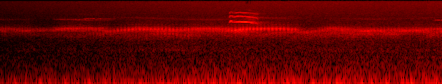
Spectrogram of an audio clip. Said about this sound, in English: You're probably noticing that the sound in the background has moved from birds chirping to frogs.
